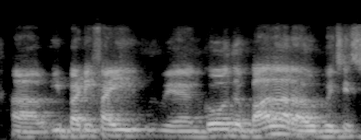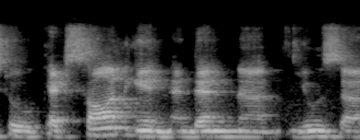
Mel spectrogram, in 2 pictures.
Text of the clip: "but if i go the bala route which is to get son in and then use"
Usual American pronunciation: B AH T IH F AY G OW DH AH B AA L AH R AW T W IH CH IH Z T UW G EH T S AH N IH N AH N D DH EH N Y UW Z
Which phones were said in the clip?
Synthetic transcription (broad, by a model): B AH T IH F AY G OW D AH B AA L AH R AW T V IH CH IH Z T UW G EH T S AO N IH N AH N D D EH N Y UW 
